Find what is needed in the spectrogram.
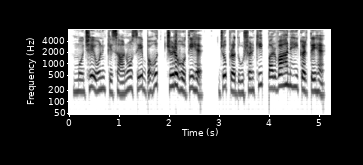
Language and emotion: Hindi, disgusted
